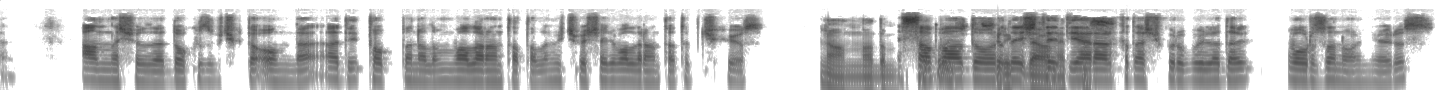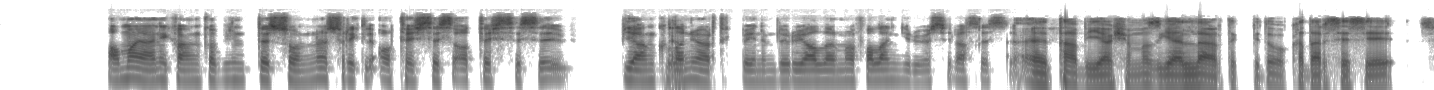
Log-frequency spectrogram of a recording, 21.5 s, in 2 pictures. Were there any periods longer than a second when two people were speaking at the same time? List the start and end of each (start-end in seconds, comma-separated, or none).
6.7-8.4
